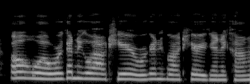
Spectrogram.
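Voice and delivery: high, singsong imitation of partying friends; a hint of eager party friends; mock friends' invite. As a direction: lightly mimic the friends calling him out. Friends inviting him out, mocking.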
